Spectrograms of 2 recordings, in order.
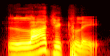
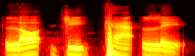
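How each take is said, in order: First: No extra vowel is sounded before the -ly. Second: An extra vowel is sounded before the -ly. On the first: The speaker calls it right. "We read it like logically. So the A is silent" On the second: The speaker calls it wrong. "We don't read it like logically"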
